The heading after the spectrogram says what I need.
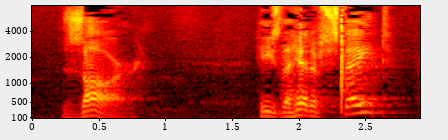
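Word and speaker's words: tsar: the the term Cesar you know how they say it in Russia Zar he's the head of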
